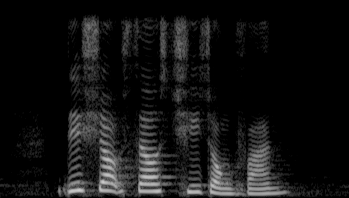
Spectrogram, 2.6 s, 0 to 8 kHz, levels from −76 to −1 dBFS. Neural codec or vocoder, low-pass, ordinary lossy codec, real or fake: none; 7.2 kHz; none; real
